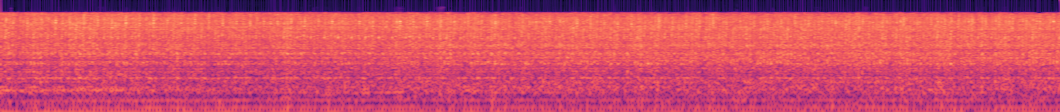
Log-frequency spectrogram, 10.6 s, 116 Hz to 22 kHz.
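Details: Fiat Palio 2010 1.4 8V Fire, in for a tec-tec engine noise, idling after coolant flush work: steady, even idle with a low, smooth beat and no tapping coming through; normal, settled idle.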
